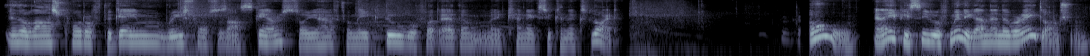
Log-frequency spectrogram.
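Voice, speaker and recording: A man's voice: on the high side, vocal fry, warm tone. A man narrating a scripted video game review in a dry, sardonic manner.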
